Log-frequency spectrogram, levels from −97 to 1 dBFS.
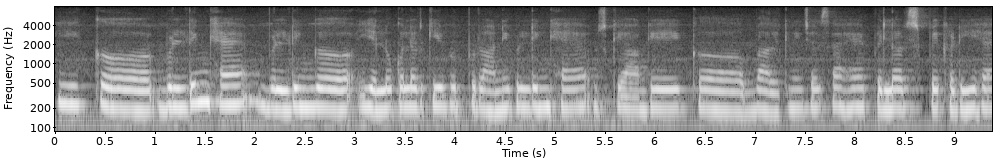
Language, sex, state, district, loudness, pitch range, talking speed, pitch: Hindi, female, Bihar, West Champaran, -16 LUFS, 195-210 Hz, 135 wpm, 200 Hz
